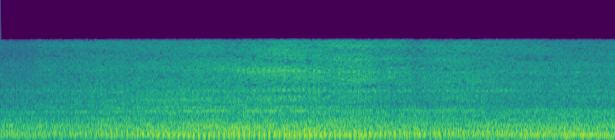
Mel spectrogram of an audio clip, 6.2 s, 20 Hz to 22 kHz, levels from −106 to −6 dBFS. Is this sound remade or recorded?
recorded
